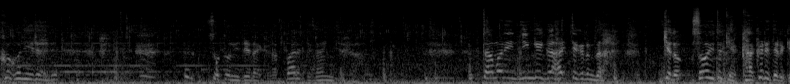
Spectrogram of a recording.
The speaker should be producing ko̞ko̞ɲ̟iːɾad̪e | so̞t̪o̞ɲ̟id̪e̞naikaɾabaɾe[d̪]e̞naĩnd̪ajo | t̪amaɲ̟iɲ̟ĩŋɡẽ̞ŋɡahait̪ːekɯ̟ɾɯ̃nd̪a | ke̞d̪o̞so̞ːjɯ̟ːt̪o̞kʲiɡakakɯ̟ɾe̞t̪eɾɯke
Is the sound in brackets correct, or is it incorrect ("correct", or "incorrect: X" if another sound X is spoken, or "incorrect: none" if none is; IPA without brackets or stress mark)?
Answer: incorrect: t̪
